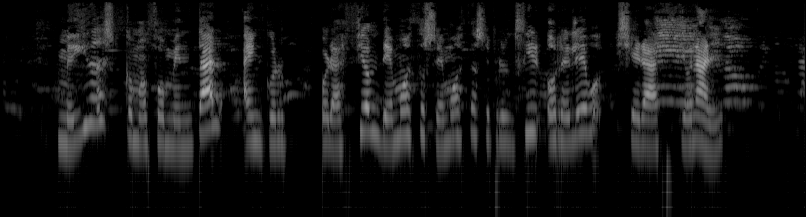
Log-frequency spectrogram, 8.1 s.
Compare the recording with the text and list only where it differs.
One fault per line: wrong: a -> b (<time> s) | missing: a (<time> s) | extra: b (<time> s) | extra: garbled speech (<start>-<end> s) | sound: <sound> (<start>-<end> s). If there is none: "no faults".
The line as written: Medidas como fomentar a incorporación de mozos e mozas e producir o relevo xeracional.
sound: dropout (3.1-3.2 s)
